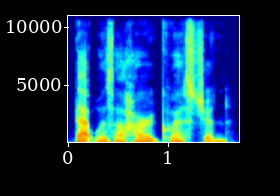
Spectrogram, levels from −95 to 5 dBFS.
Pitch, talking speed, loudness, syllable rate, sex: 180 Hz, 175 wpm, -21 LUFS, 4.1 syllables/s, female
